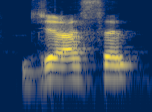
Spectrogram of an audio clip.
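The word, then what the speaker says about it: jostle: जौसल, जौसल, जौसल means धक्का करना, धक्का करना, जौसल। JSGOSTLE, यहाँ पर टी साइलेंट है, टी साइलेंट है क्योंकि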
